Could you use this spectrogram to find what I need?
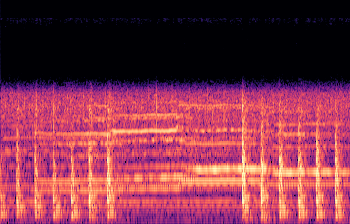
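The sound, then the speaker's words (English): Quick, firm knocking on a hotel room door, a run of about half a dozen raps, a short pause, then another rapid burst. Fairly loud, with no voices. “I had just put down the phone when someone knocked on the door.”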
